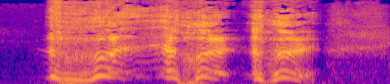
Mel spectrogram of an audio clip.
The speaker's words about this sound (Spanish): el otro día estaba tosiendo ahí, ¿eh?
